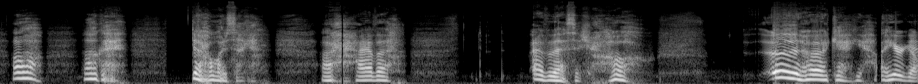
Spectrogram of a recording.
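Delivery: winded, huffing, puffing between words. Voicing a portly fellow arriving from running: huffing and puffing. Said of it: "while he's huffing and puffing".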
